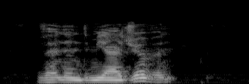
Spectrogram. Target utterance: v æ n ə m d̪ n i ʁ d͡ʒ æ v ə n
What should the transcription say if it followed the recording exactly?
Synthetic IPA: v æ n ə n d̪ m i ʕ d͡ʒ æ v ə n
